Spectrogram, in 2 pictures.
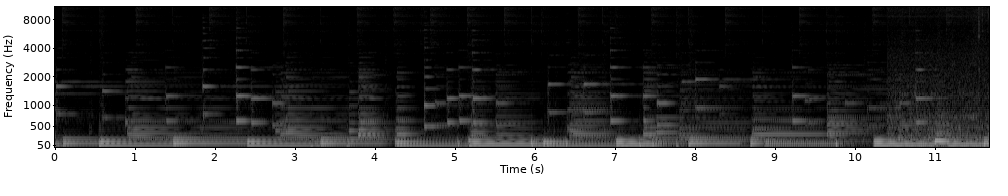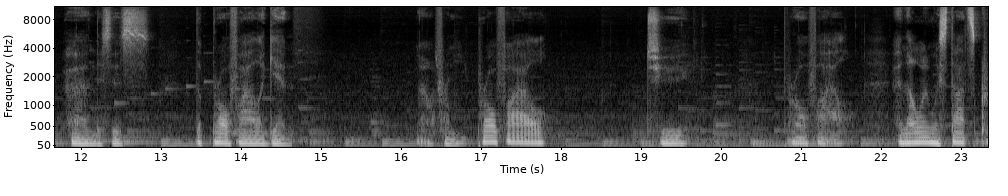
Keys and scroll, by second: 19.6 4.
